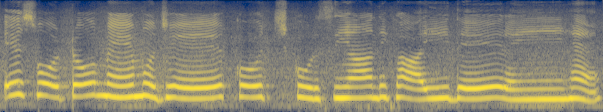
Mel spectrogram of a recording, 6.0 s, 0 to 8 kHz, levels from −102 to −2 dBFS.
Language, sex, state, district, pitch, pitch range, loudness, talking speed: Hindi, female, Madhya Pradesh, Umaria, 275 Hz, 255-290 Hz, -10 LUFS, 100 wpm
